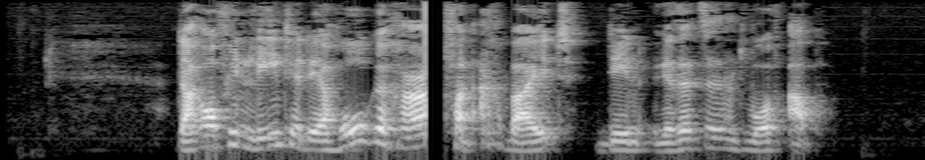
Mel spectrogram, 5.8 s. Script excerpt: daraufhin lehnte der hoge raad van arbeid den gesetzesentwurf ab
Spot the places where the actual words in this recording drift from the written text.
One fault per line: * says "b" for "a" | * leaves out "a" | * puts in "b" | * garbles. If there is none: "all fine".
all fine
